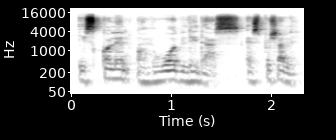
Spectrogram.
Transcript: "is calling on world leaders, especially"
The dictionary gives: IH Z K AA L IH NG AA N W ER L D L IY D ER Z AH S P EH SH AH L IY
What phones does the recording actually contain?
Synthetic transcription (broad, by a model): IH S K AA L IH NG AA N W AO D L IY D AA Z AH S P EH SH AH L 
